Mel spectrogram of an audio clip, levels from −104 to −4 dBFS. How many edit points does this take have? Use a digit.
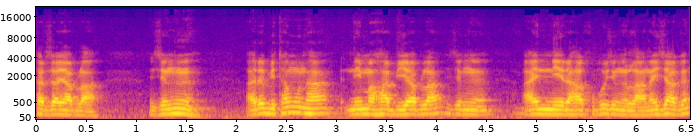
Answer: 0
